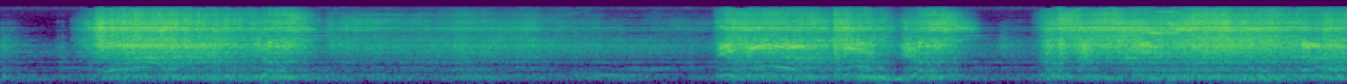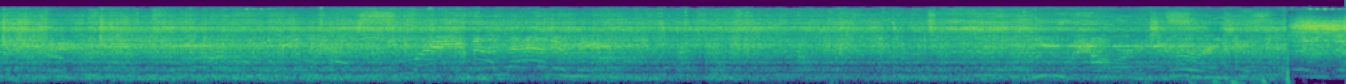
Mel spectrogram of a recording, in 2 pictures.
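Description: Swords clash and magic blasts whoosh in a fast fight.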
